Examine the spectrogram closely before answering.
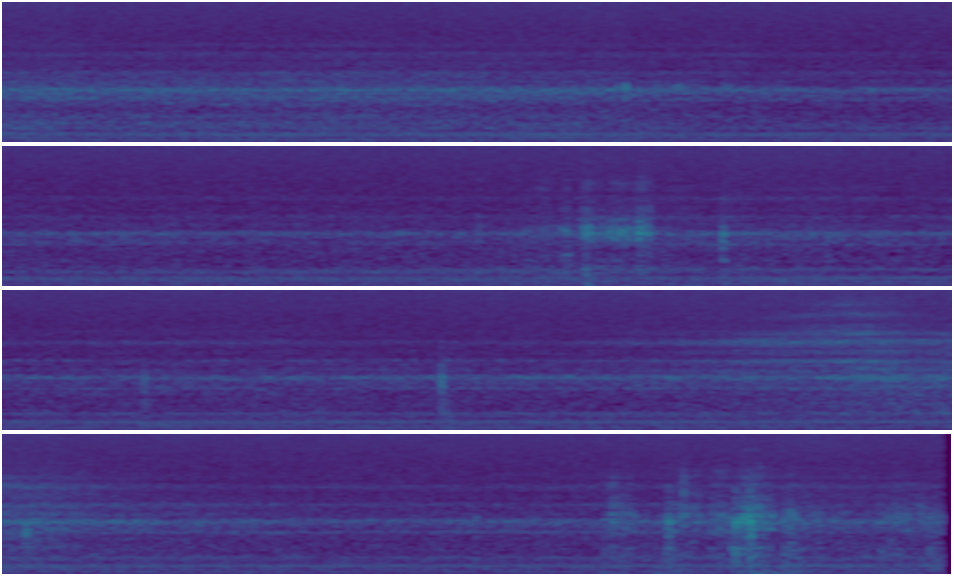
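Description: Motorcycle engine running steadily at low revs, faint, while the bike creeps along in slow traffic. Two short clicks, one about eight seconds in and a louder one near the end.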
